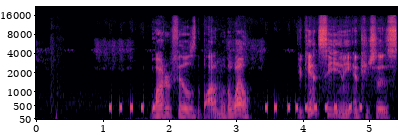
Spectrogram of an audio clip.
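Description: Short electronic beeps tick rapidly in quick bursts.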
